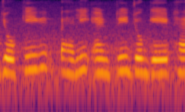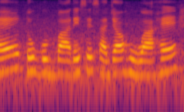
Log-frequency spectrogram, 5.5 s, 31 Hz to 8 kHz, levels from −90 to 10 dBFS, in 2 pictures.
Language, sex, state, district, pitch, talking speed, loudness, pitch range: Hindi, male, Madhya Pradesh, Katni, 220 Hz, 130 wpm, -13 LUFS, 210-235 Hz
